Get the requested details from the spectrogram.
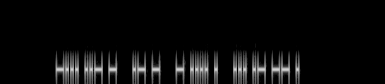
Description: Morse code, heard as a keyed tone, about 50 wpm, 700 Hz. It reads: BUT AT THE SAME
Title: Sets of 4 Words 50wpm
